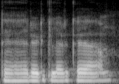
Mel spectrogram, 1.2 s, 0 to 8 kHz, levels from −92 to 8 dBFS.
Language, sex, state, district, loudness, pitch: Hindi, male, Jharkhand, Garhwa, -14 LUFS, 135 Hz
